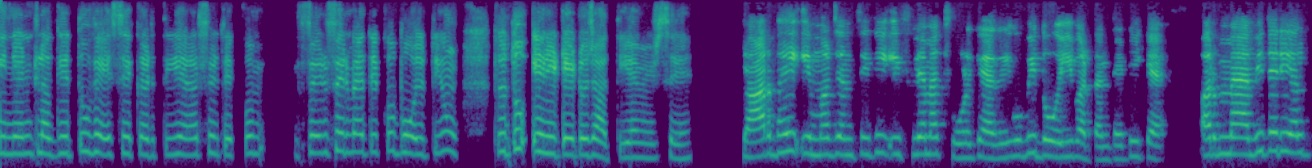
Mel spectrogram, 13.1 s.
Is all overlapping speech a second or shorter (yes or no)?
yes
